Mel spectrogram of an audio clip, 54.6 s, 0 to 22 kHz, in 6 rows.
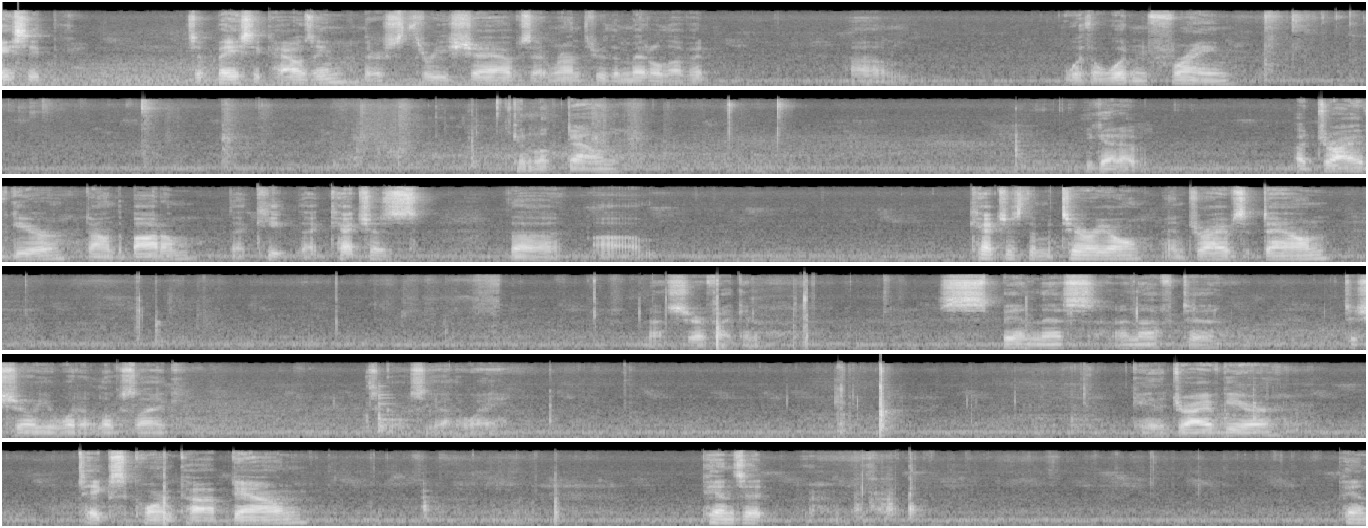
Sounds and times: Speech: 0:00.0 - 0:00.5, 0:01.2 - 0:04.8, 0:05.6 - 0:06.1, 0:07.1 - 0:08.3, 0:12.5 - 0:13.4, 0:16.3 - 0:16.8, 0:17.7 - 0:22.6, 0:24.6 - 0:27.1, 0:31.6 - 0:32.5, 0:33.6 - 0:35.4, 0:36.2 - 0:37.6, 0:38.8 - 0:39.8, 0:43.9 - 0:45.0, 0:46.0 - 0:47.6, 0:50.2 - 0:50.6.

